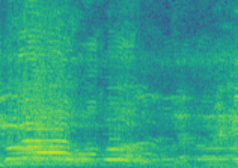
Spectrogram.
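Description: A crowd shouts a religious slogan in unison in response to a call at a Muharram gathering, a loud, short collective cry of many voices that fades into a brief murmur.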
